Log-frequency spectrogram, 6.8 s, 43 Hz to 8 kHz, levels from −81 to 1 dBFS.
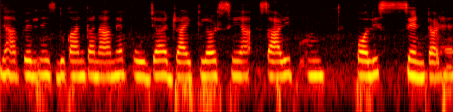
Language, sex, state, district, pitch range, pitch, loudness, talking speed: Hindi, female, Bihar, Vaishali, 225-240 Hz, 235 Hz, -28 LUFS, 140 wpm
